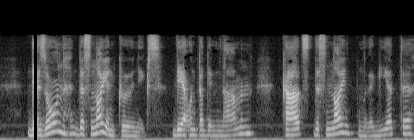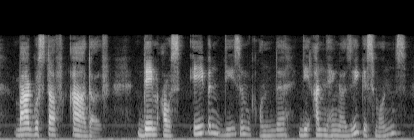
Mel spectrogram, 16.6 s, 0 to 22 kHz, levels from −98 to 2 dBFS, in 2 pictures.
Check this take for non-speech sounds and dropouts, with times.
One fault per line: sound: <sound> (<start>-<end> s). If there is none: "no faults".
sound: dropout (0.7-0.7 s)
